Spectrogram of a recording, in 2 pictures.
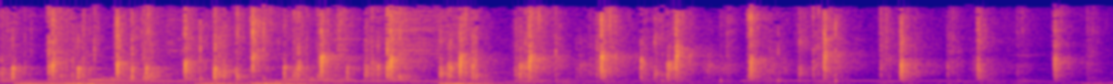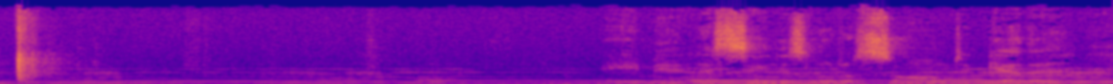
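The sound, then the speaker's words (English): A church audience claps as a clap offering. Many quick, rhythmic claps ring out loudly for about six seconds, then fade into soft, sustained musical tones. “Let's offer unto our God another clap offering.”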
